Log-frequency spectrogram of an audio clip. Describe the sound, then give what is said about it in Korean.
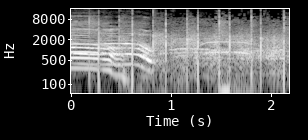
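Sharp hand claps ring out at an uneven pace while a few voices let out a loud, pitch-sliding cheer that gives way to a held, whooping tone, on the radio show Hello Mello, celebrating a listener's news that she is getting married at the end of October. “일단 저 박수부터 쳐주실래요?”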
